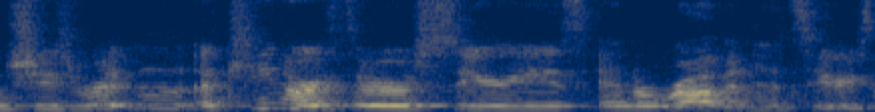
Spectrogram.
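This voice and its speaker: Over noticeable background noise and audible room echo, a woman talks at a moderate pace in a high voice. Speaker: book vlogger. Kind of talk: casual chat.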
